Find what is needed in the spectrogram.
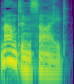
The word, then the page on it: mountainside: British English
